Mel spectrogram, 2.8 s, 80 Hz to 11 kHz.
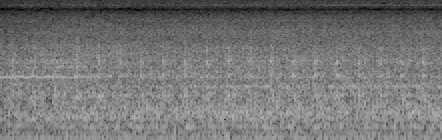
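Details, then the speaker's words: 2001 Chevrolet Corvette C5 LS1, abandoned and not run in years, cold start after pulley greasing: fast light metallic rattle over idle; piston slap, expected to go away once warm. "Start up. There we go. Still hear a little bit of piston"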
